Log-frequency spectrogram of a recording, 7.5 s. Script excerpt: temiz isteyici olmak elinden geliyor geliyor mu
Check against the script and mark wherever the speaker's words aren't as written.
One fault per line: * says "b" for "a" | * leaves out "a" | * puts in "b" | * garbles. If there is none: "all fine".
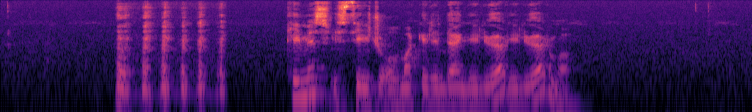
all fine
